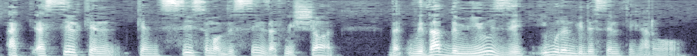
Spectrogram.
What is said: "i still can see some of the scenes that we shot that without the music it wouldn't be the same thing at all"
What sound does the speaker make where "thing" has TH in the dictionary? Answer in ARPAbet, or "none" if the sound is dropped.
TH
